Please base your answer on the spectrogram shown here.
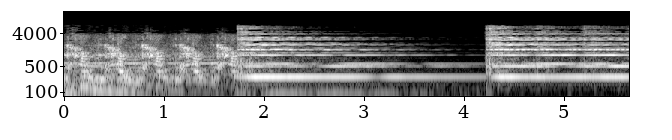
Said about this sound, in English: I hear the sound of the bell. It brings this message to me.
